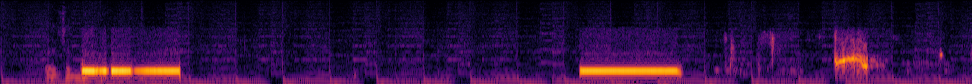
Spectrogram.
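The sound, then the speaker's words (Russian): A telephone call being placed to a number: two long, steady buzzing tones several seconds apart, separated by quiet line hiss, then a short noisy burst near the end. “Так, я сейчас еще раз наберу. Наберу на этот номер, на который Джонни Депп скинул. Так. Набираем номерок.”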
